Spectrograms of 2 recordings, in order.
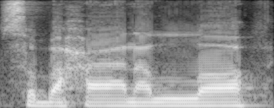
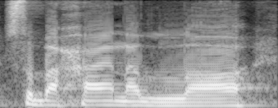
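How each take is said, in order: Both takes have the same delivery.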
